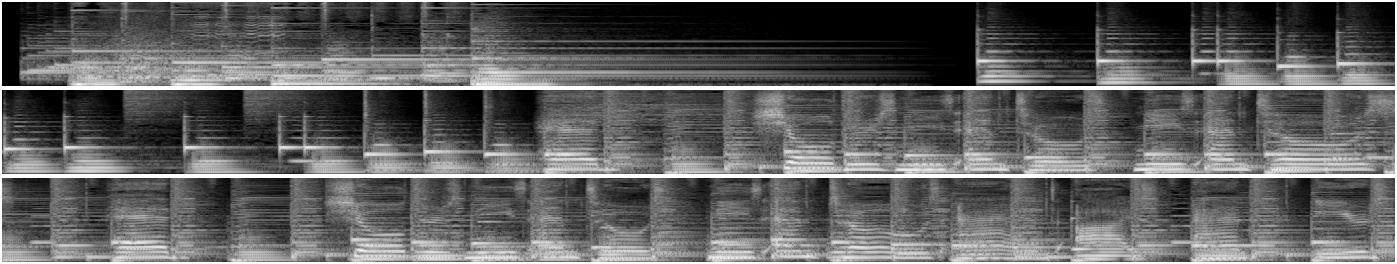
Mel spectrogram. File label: Head Shoulders Knees Toes Speeding Up Nursery Rhyme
